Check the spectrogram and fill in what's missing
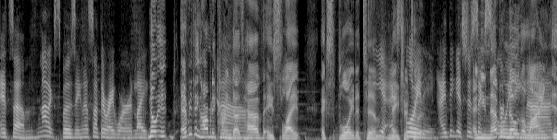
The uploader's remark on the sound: This episode was recorded at Common Dialect Beerworks in Tampa, Florida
